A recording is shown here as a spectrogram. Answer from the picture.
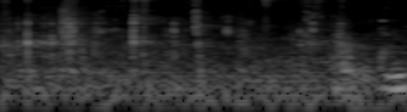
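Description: Close-up chewing of fried breaded chicken nuggets: a string of irregular, short crunchy clicks from the mouth.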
